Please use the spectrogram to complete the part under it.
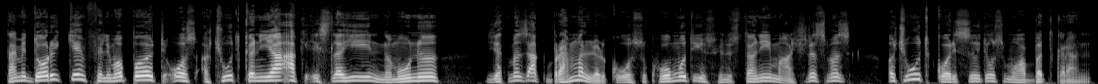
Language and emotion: Kashmiri, neutral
